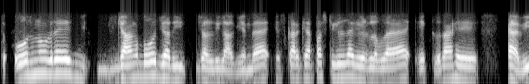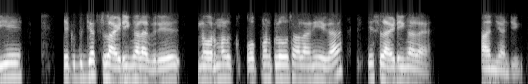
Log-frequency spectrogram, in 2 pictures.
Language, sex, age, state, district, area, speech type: Punjabi, male, 18-30, Punjab, Firozpur, rural, conversation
